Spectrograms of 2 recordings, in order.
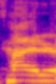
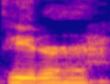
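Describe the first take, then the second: First: The first syllable sounds like 'tie'. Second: The first syllable sounds like 'tee'. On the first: This is the speaker's own way of saying it. "I call it Titor" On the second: This is how everyone else says it. "Everybody else calls it Teeter"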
